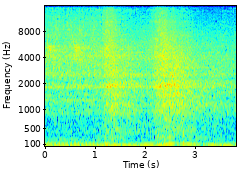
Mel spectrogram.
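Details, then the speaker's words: 1985 Alfa Romeo Spider Veloce, straight cold start: deep steady idle that swells cleanly on a light throttle blip and drops back evenly, no smoke; healthy rev response (stalled once revving cold). "But runs really good, runs smooth, sounds good, doesn't blow smoke or anything like that."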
